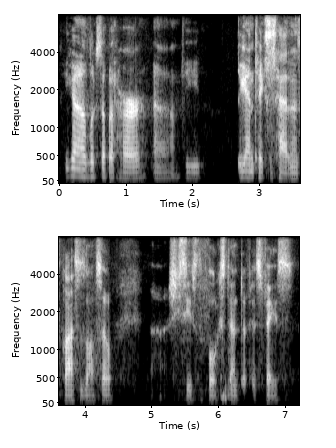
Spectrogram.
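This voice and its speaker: A man narrates a tabletop roleplaying scene as he makes it up. His voice sits a little low yet sounds bright and forward. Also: steady tone, normal speed, rough recording. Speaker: roleplay game player. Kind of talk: improvised third-person narration of a tabletop roleplay.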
